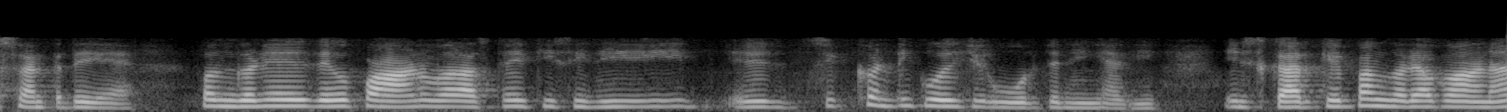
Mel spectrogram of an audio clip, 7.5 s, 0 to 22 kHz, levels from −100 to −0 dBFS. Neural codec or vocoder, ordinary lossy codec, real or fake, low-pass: codec, 16 kHz in and 24 kHz out, 0.6 kbps, FocalCodec, streaming, 4096 codes; none; fake; 5.4 kHz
